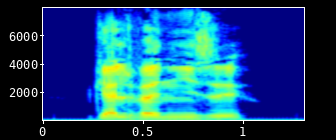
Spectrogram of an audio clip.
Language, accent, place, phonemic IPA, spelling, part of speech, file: French, France, Lyon, /ɡal.va.ni.ze/, galvaniser, verb, LL-Q150 (fra)-galvaniser.wav
- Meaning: to galvanize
